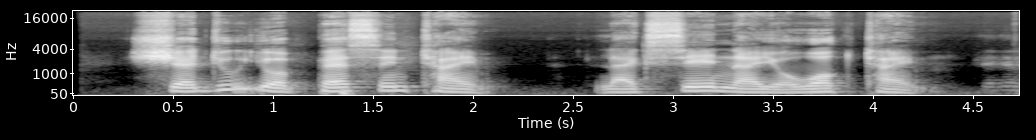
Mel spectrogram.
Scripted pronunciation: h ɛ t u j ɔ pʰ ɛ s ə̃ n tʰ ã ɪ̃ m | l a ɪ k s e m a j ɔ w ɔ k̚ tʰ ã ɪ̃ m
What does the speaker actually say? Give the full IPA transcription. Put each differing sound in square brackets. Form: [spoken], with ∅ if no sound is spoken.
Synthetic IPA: [ʃ] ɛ [d] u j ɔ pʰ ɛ s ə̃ n tʰ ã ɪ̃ m | l a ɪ k s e [n] a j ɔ w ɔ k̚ tʰ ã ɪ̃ m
